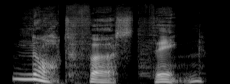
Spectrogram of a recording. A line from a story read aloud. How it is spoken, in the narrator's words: Dad sighed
